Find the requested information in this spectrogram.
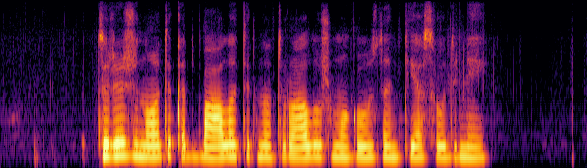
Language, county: Lithuanian, Šiauliai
